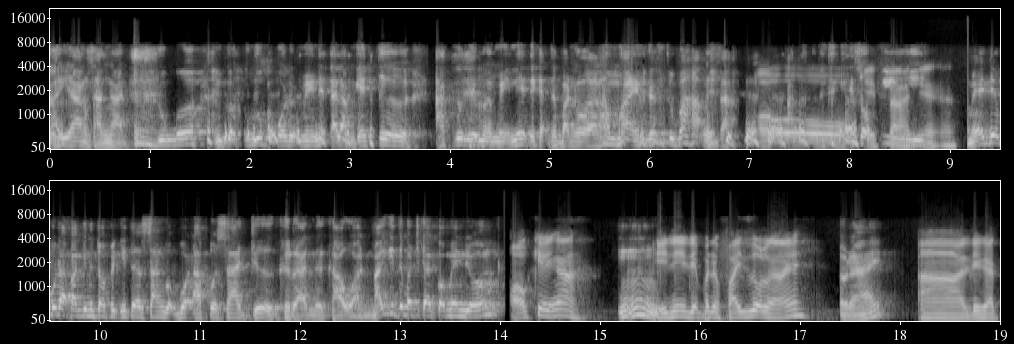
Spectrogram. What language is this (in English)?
Malay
